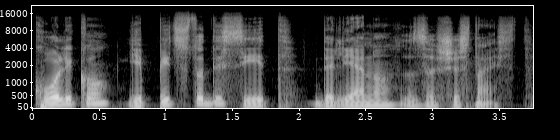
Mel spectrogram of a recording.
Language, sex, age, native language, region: Slovenian, male, 18-29, Slovenian, Carinthia region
